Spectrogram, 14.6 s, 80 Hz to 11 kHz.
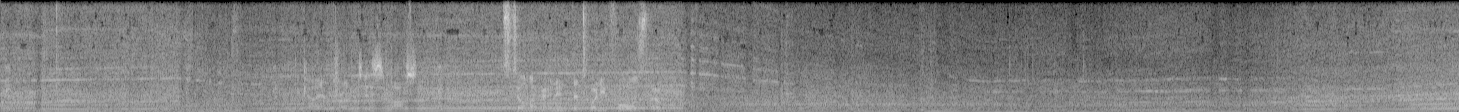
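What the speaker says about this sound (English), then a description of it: "See how many times I on and off the throttle just there trying to get it around" A Ferrari 488 race car engine in iRacing at Laguna Seca hums and revs with the throttle repeatedly blipped on and off, pitch rising and dropping unevenly, while someone talks over it throughout.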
